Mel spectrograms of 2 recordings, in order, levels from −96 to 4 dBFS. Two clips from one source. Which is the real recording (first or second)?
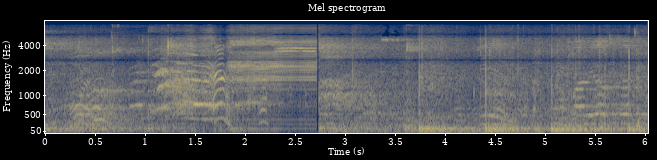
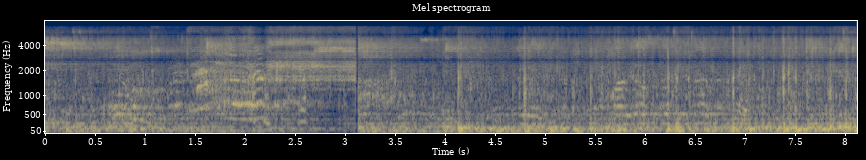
first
